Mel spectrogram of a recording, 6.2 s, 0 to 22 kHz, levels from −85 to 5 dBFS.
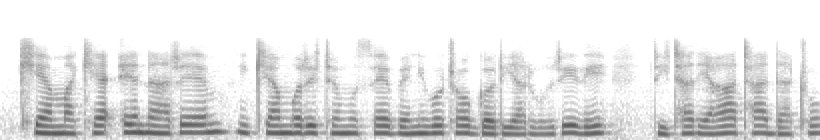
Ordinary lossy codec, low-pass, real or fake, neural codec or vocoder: none; 7.2 kHz; fake; codec, 16 kHz, 0.7 kbps, FocalCodec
